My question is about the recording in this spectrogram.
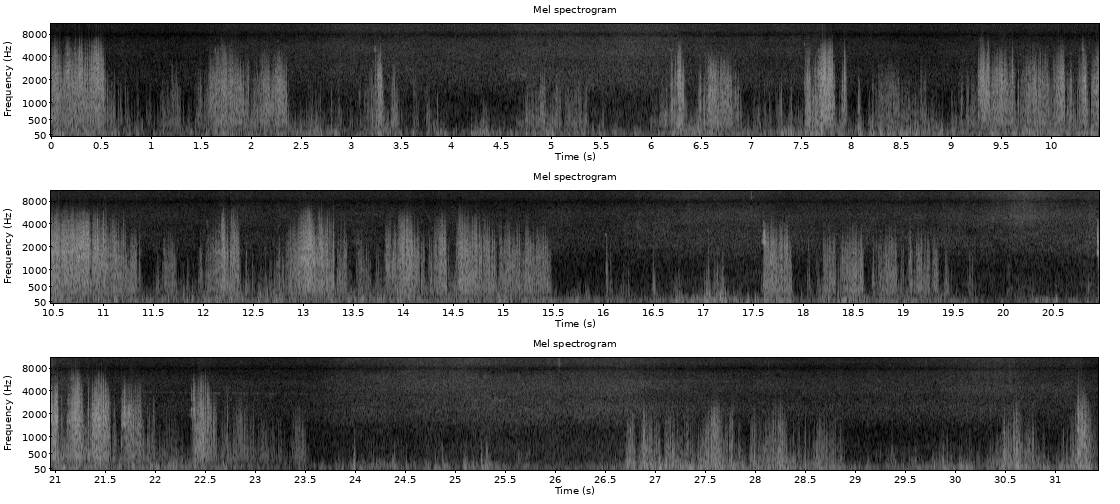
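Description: Wind buffeting the microphone in irregular gusts, a rumbling noise that surges and drops every second or two.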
